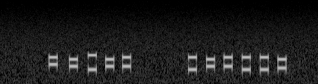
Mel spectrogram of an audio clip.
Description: DTMF, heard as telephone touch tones, dialled by hand, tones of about 80 ms. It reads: 07378 278224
